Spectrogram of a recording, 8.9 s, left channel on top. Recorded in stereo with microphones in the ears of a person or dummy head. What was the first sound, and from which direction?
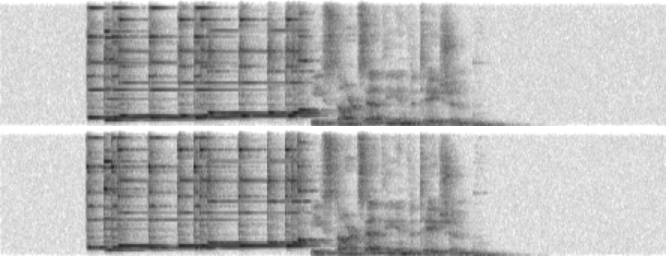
A doorbell, 45° right (ahead or behind).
